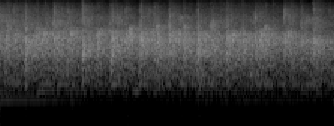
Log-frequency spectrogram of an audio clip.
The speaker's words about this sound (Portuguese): Você recebe essa palavra? Então dê um forte aplauso ao Senhor, pois Ele é digno.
